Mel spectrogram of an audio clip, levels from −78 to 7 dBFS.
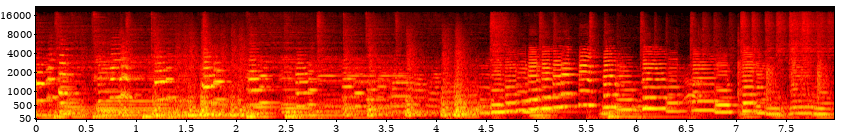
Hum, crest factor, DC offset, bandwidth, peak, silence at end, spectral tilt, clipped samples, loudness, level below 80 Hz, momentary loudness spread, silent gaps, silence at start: none; 18 dB; under 0.1%; 18 kHz; -2 dBFS; 0 s; -5.5 dB/octave; under 0.1%; -20 LUFS; -40 dBFS; 6 LU; none; 0 s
